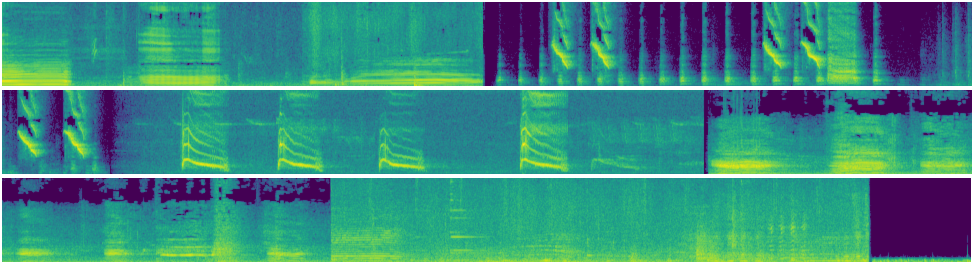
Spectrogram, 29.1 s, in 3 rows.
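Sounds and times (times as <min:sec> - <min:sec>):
cow mooing: 0:00.0 - 0:02.3, 0:03.0 - 0:04.8, 0:16.8 - 0:19.4
hen clucking: 0:03.1 - 0:10.7, 0:11.5 - 0:14.0, 0:14.9 - 0:16.1, 0:18.9 - 0:28.1
chicks peeping: 0:05.4 - 0:08.7, 0:09.9 - 0:10.7
short falling calls: 0:09.9 - 0:10.6, 0:14.9 - 0:16.1.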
